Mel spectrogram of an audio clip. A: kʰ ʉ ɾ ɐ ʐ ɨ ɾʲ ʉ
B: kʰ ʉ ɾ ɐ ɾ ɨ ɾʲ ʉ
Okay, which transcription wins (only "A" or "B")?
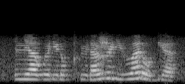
A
